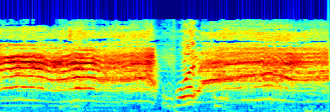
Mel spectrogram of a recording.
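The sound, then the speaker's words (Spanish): A man loudly imitates wailing, sobbing cries in a sustained, strained voice, with one brief catch of breath midway before the exaggerated crying resumes. “Entonces yo me voy todo el avión llorando. ¿Problema tú? Nos vamos juntos y voy así.”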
